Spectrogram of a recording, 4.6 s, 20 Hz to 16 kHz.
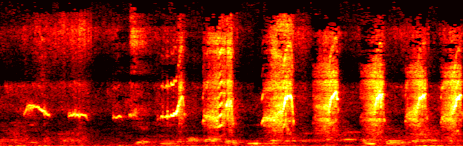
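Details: Streak-eared Bulbul chick, 12 days old, recorded in Ubon Ratchathani, Thailand, on 14 April 2023; soft short whistles give way to a string of sharp, rising high chirps about twice a second, over steady background hiss.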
